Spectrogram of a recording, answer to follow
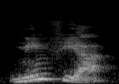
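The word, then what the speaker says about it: Nymphaea: এরপরে নিমফিয়া, নিম নিম ফিয়া PHAEA, এখানে কিন্তু এই এটা সাইলেন্ট থাকছে, নিমফিয়া নাও চালি, অনেকে কালি বলে বাট নট কালি, শুনতে অড লাগে, চালি নাও চালি।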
